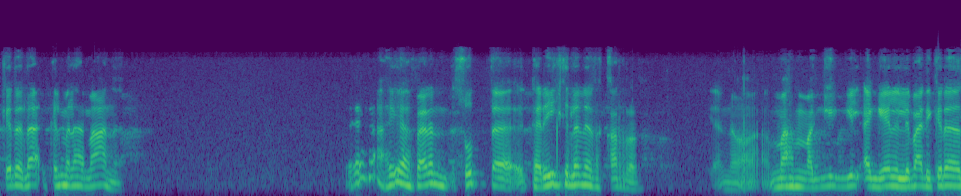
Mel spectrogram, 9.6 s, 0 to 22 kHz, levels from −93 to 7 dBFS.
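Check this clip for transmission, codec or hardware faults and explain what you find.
Two kinds of fault are present: an echo with no canceller running through the whole clip, and loud pops at two points.

The echo with no canceller affects the entire speech clip. Every phrase is followed, roughly a third of a second later, by a faint, thin copy about 25 dB below the direct speech. The far end is most likely playing the call over a loudspeaker that its microphone picks up, and nothing removes it before it returns. On a spectrogram, each syllable's harmonic pattern repeats as a weak, slightly smeared ghost shifted right by that delay. Above 8 kHz both the speech and its ghost are empty, as the call's bandwidth limit sets.

The first loud pop comes as a pair between 5.57 and 5.78 s. Two sharp clicks stand around 10 dB above the speech, which continues underneath them. The likely cause is a sudden voltage step or pulse from a plug, a switch, static discharge or a driver glitch, shaped by the circuits after it. 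On the waveform they appear as two tall spikes jutting out of the speech envelope, and on the spectrogram as two thin vertical lines spanning the full band.

The second loud pop is a single event from 7.43 to 7.46 s, stronger at roughly 15 dB above the speech and heard as a hard snap or thump. It most likely comes from the same kind of sudden electrical transient. On the waveform it is one isolated spike, and on the spectrogram it is a single bright broadband stripe over the ongoing speech harmonics.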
